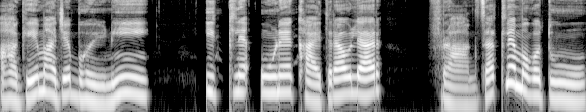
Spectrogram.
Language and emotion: Goan Konkani, fearful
